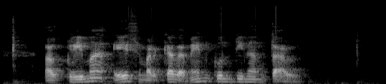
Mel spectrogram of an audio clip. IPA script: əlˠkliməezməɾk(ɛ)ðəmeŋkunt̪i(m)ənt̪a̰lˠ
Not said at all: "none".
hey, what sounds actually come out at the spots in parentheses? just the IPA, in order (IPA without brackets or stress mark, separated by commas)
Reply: a, n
